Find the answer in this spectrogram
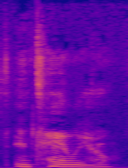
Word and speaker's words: intaglio: It's a reverse intaglio. You spell it I-N-T-A-G-L-I-O.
